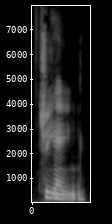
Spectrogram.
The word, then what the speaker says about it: Qi Yang: No, I spelled it. Q-I space Qi. – Yang. – Qi Yang? – Qi Yang?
